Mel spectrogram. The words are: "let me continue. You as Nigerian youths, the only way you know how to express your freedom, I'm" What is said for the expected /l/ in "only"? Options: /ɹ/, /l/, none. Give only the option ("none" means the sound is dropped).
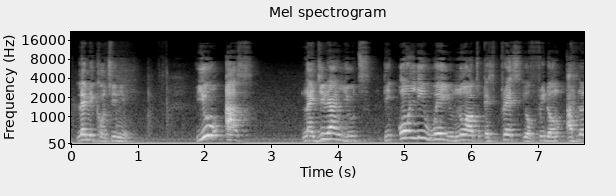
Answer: /l/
